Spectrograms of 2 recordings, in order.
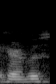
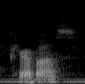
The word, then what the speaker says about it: Carabosse: You like what when Lilac was saying the Caraboose is coming? Yes. I keep meaning to look up and make sure we're pronouncing that name correctly. Carabosse.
